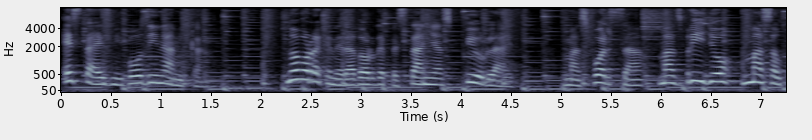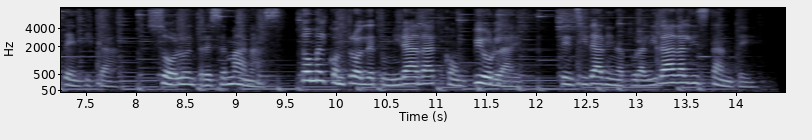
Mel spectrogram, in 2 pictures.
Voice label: DINAMICA, locutora

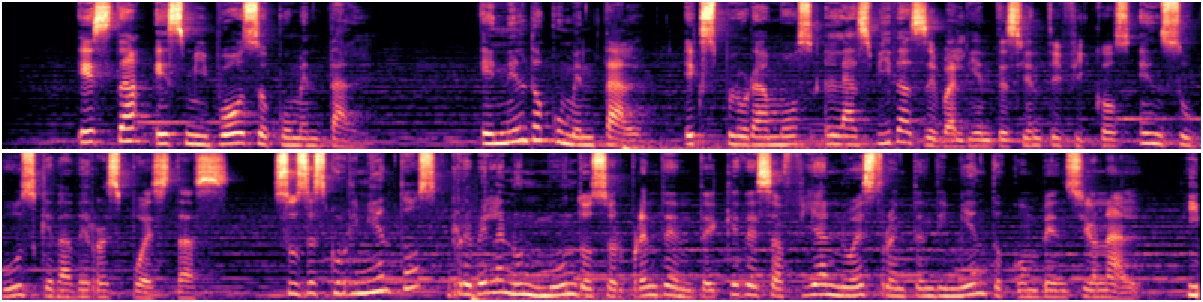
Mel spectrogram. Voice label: Documental, locutora

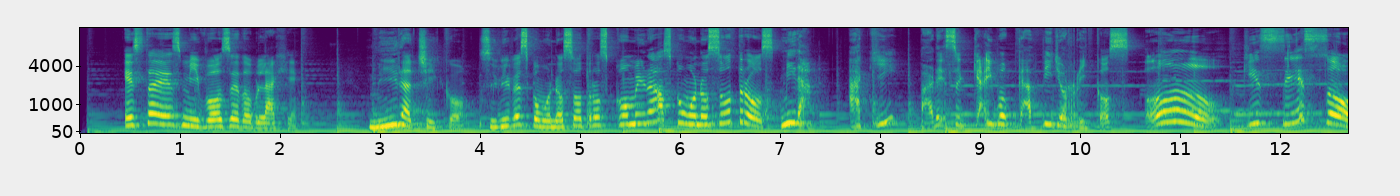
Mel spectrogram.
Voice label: Actuada; locutora

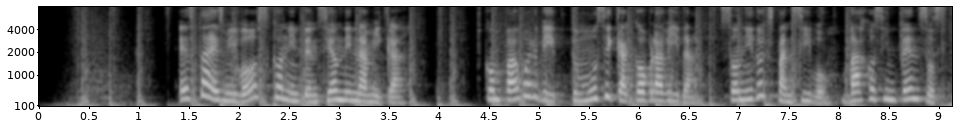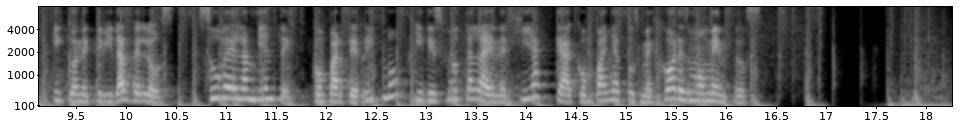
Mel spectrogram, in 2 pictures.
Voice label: dinamica Musicalizado, locutora

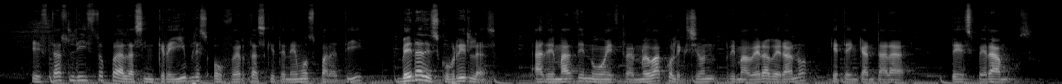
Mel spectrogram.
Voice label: voz dinamica; locutor

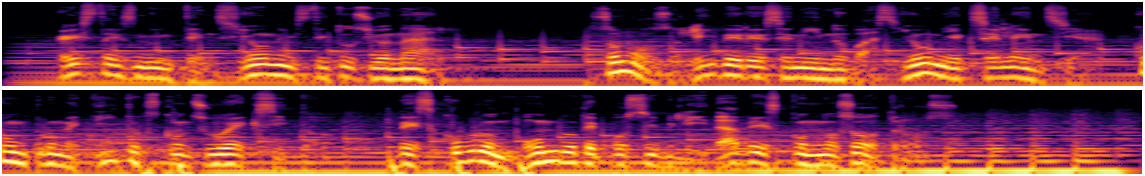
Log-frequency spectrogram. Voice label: Institucional

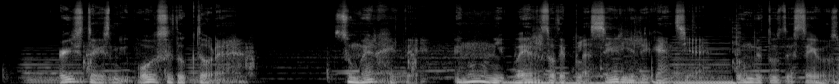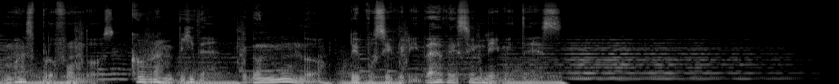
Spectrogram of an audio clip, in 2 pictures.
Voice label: Seductora; locutor

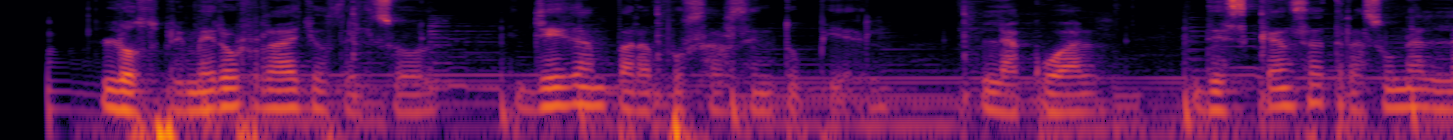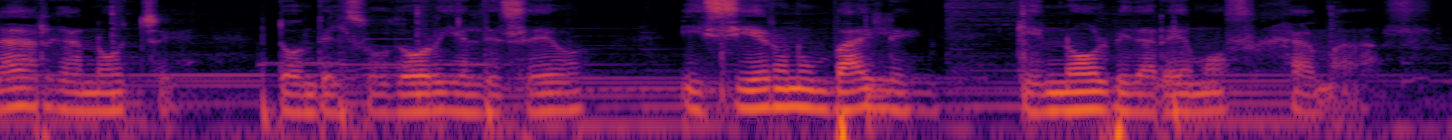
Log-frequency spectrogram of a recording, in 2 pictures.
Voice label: voz seductora, locutor

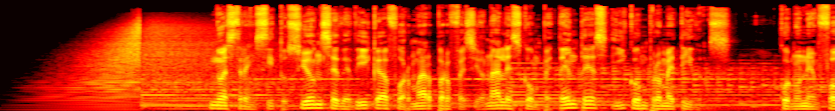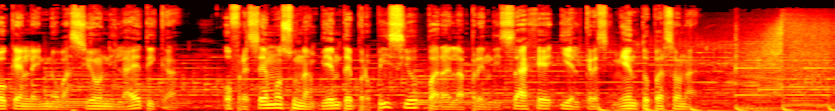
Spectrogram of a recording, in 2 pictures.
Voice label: Institucional musicalizado

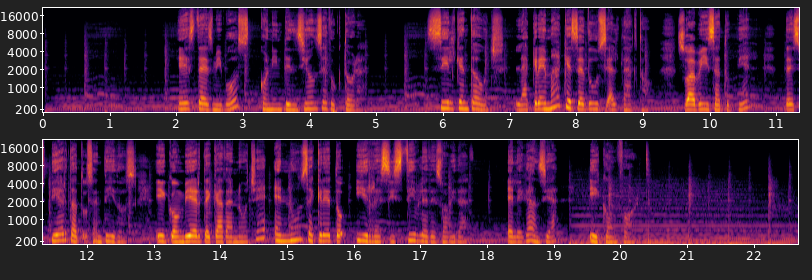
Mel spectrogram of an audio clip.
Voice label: Seductora Musicalizado

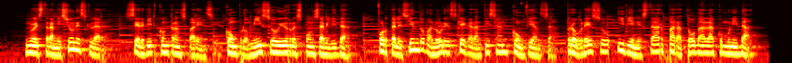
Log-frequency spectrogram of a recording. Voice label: Voz institucional Musicalizado

